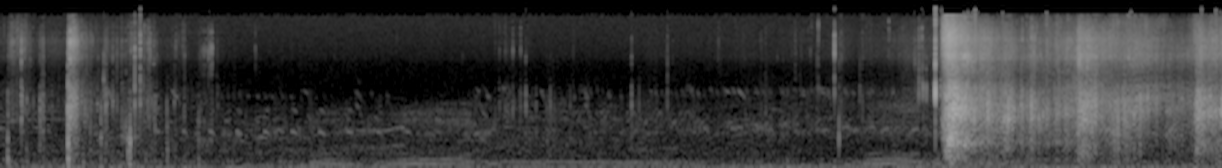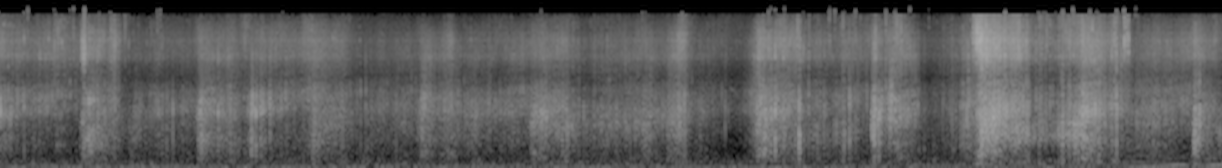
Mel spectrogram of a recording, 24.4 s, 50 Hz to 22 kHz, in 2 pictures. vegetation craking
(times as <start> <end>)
9.0 24.4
